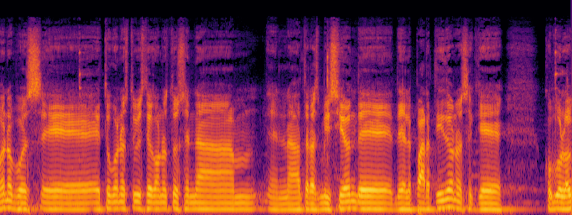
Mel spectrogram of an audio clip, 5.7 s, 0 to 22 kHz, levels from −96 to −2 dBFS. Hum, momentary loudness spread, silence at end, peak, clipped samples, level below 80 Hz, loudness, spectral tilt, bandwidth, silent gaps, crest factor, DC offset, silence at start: none; 7 LU; 0 s; 0 dBFS; under 0.1%; -48 dBFS; -17 LUFS; -5 dB/octave; 13.5 kHz; none; 16 dB; under 0.1%; 0 s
